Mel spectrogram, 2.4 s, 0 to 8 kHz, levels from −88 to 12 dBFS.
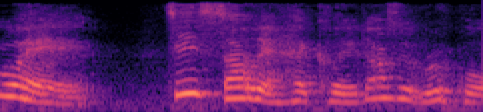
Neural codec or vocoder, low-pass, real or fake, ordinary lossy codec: codec, 16 kHz, 1.1 kbps, Voila-Tokenizer; 7.2 kHz; fake; none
